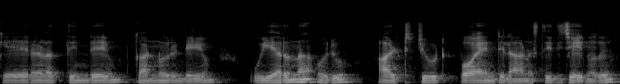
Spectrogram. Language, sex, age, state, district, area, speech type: Malayalam, male, 18-30, Kerala, Kannur, rural, spontaneous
